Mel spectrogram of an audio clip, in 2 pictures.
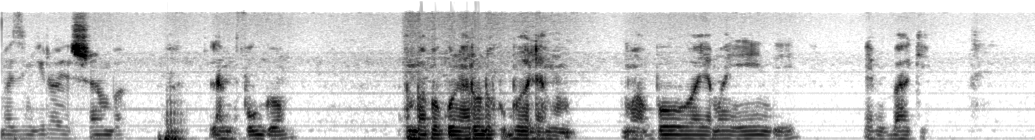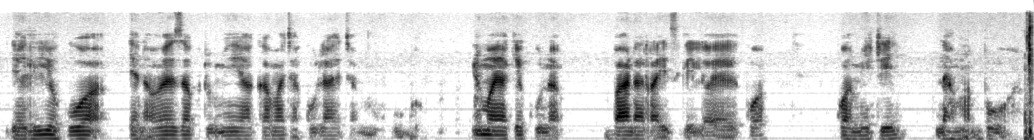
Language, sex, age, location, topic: Swahili, male, 18-24, Kisumu, agriculture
